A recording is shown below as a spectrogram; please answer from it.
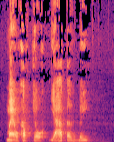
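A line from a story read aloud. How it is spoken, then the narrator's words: Cold scornful snort. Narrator (Vietnamese): Thiếu nữ áo vàng lạnh lùng khẽ cười, rồi hừ ở giọng mũi nói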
